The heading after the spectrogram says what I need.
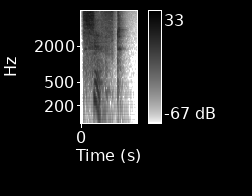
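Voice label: "sift", British English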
